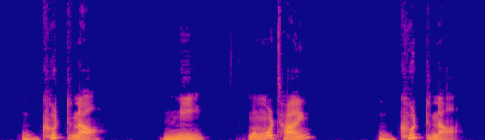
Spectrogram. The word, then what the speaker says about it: घुटना: घुटना, knee. घुटना, knee. One more time. घुटना. So it is gaf and you're adding it with he and it becomes g.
